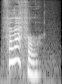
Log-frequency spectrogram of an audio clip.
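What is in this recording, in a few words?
"felafel", British English, dictionary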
